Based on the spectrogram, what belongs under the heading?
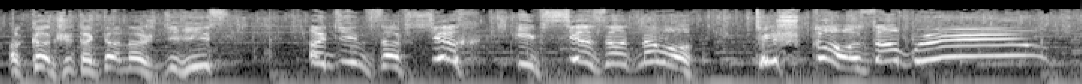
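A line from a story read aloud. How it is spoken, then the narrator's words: Roaring. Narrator (Russian): взревел Гуфи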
